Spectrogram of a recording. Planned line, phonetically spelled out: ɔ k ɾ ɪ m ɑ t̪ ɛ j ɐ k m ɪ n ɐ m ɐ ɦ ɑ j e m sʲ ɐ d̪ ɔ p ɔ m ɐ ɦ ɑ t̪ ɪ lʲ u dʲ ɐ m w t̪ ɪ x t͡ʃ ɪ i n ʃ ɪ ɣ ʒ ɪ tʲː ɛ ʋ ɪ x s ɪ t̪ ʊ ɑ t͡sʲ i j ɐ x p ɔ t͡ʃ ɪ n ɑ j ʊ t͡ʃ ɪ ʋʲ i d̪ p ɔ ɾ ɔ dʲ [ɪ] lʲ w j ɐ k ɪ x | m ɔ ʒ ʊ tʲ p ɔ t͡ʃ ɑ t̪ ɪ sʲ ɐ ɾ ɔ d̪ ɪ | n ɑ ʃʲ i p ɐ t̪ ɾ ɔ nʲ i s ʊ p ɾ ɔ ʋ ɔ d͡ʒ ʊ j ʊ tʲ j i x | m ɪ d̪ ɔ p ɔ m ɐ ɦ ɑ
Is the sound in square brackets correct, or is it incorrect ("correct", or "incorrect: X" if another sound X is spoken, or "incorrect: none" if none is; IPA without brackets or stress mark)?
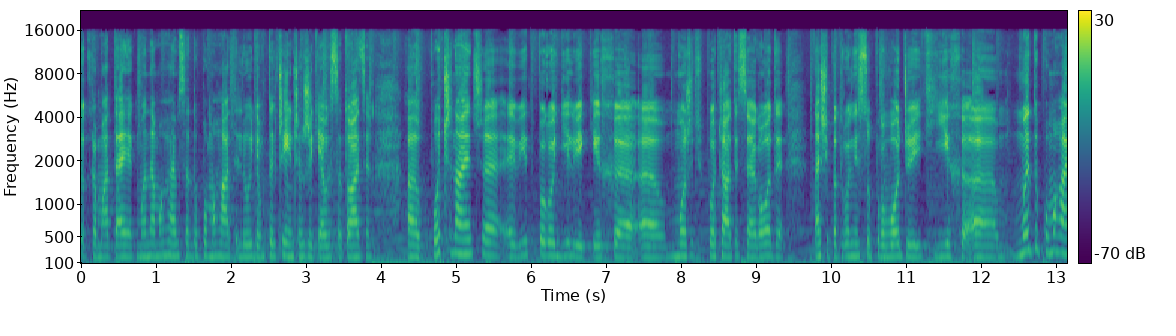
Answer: incorrect: i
